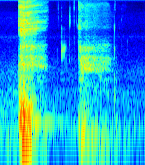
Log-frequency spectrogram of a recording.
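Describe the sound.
A man clears his throat twice during a mediumship channeling session. A harsh, rasping burst is followed by a shorter, softer second one.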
